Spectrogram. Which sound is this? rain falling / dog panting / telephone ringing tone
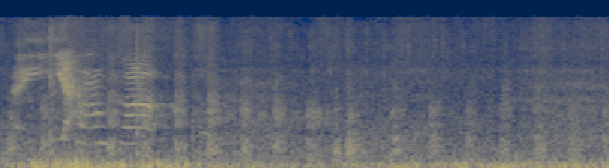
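dog panting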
